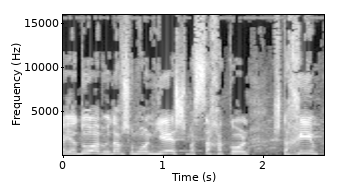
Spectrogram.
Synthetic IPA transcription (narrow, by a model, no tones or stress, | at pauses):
ajaduabejud̪avʃimʁonjeʃbesaχako̞l | ʃtaχim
